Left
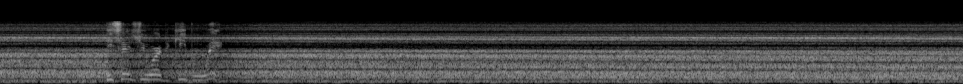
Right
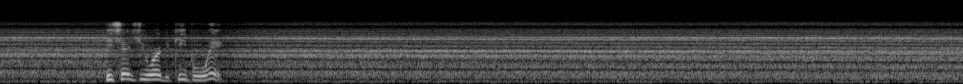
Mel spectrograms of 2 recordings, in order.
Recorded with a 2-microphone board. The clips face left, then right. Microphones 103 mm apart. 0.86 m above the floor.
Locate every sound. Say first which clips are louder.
0.0 s an aircraft: left 5 dB; 30° left (ahead or behind); by 9.6 s 25° left (ahead or behind)
1.1 s a man speaking: right 10 dB; 50° right (ahead or behind)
